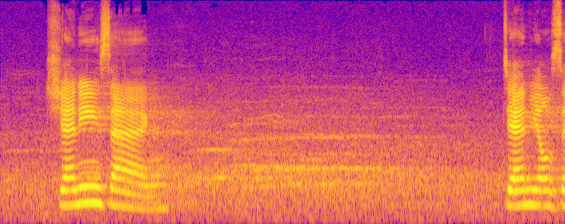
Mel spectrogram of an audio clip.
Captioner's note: audience cheers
